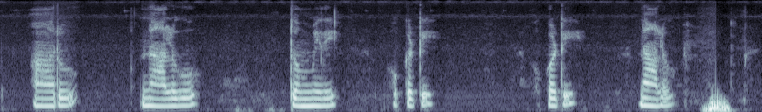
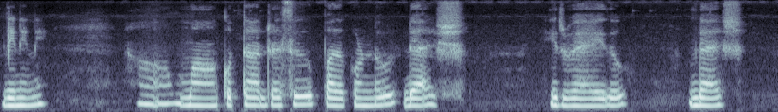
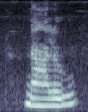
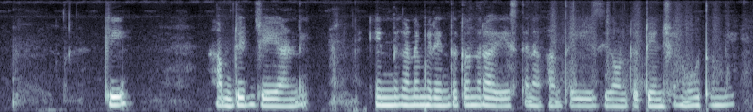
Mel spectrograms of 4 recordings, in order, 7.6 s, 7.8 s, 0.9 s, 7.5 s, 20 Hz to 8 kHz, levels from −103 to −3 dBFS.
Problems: none marked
